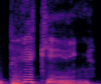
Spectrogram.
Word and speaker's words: picking: Are you picking? The end of the word picking may not have a hard G sound. For many speakers, it's a softer sound made in the back of the throat, pickin'.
